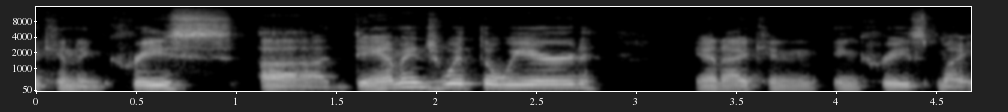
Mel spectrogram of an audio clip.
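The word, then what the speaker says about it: wyrd: the big ones is a skill called weird and it's spelled w y r-d and what that does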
